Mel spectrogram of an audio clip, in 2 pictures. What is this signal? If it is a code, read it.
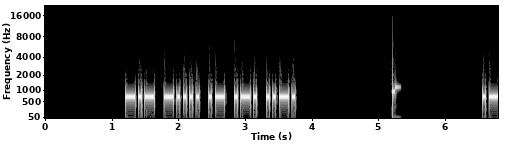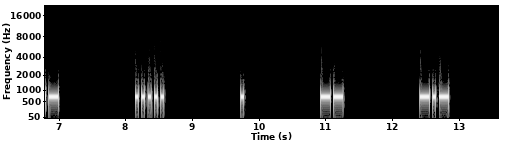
Morse code, heard as a keyed tone, about 25 wpm, spaced as for 11 wpm, 700 Hz. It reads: K6ARF W5EMK
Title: USA Call Signs - 5 Characters - 8x Character Spacing - 25wpm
